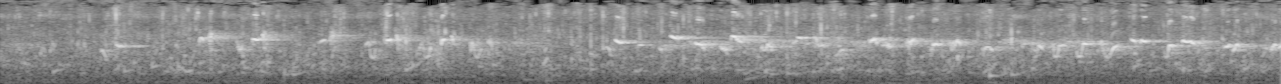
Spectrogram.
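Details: A bulbul known locally as trucuan, played as tutor song for other birds, delivers dense babbling chirps that grow into a quick series of slurred whistled phrases, with water trickling behind.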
